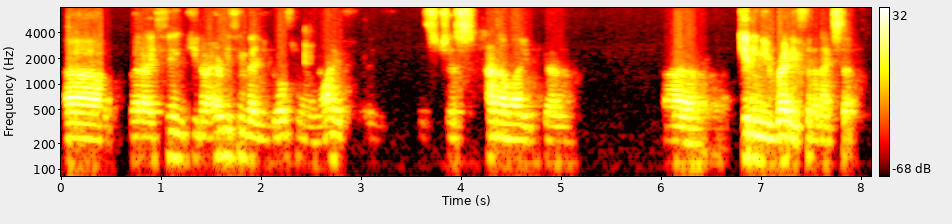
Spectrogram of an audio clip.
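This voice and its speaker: A man's voice: medium pitch, flat delivery, moderate pace, a little mellow, far from the mic, low-quality recording. A man telling his story as a guest in a casual interview, speaking informally with lots of "you know". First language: English.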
